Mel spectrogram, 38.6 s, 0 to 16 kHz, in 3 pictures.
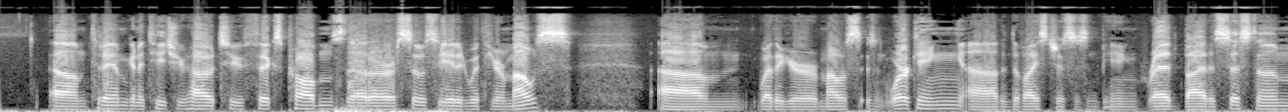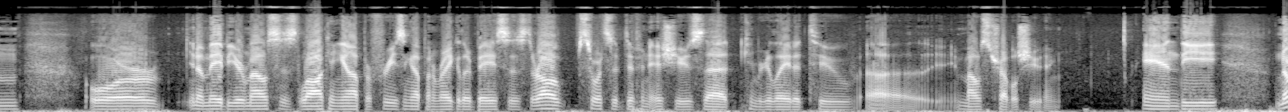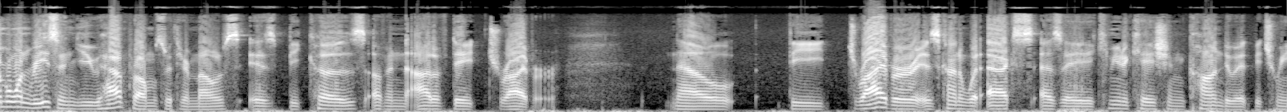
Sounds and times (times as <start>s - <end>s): Speech: 0.3s - 5.8s, 6.5s - 31.4s, 32.4s - 38.6s.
